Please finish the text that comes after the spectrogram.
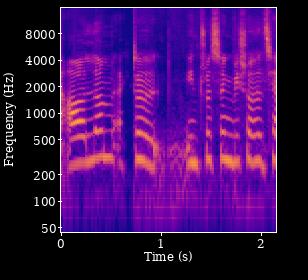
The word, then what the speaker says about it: আলম: না আলম একটা ইন্টারেস্টিং বিষয় হচ্ছে আমাদের যে নাম আমরা বাংলাদেশে যেটাকে বলি হচ্ছে আলম। হুম, আমিও অনেক সময় যেভাবে উচ্চারণ করে দরকার কি এত কারেক্ট করার শব্দটা হচ্ছে আলাম।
